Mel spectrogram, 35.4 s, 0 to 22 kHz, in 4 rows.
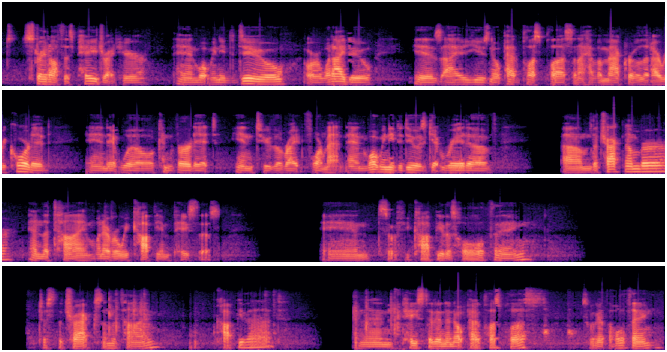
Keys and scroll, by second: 28.2 ctrl+c, 31.6 ctrl+v.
